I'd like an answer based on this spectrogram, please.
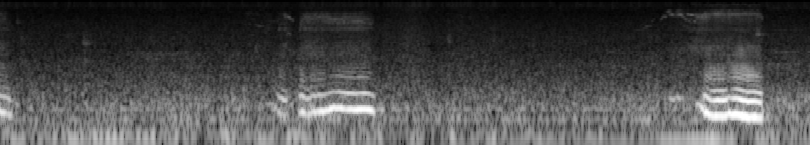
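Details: Sleeping cat snoring indoors: two rasping, low nasal snores about four seconds apart, each lasting under a second with a rising buzzy tone, quiet breathing between.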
